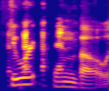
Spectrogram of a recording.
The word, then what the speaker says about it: Stuart Benbow: Stuart Benbow is how it's pronounced.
